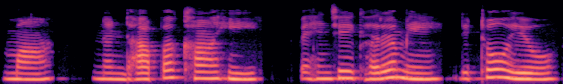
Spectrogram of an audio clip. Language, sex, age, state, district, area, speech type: Sindhi, female, 30-45, Madhya Pradesh, Katni, rural, spontaneous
